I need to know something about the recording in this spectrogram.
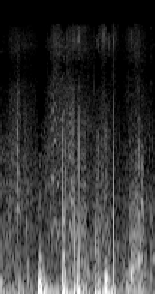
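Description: Irregular knocks and thumps in a small boat as a big rainbow trout is brought in at the net, about half a dozen hits over a second or so.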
